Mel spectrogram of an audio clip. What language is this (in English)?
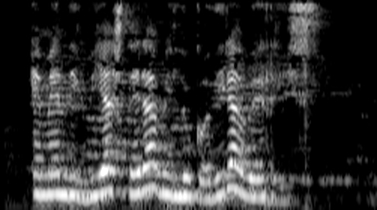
Basque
